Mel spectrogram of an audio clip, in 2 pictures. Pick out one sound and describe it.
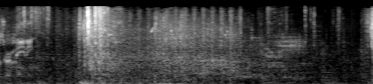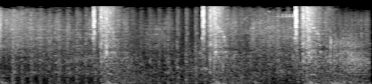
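Guns fire in loud bursts with sharp blasts.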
